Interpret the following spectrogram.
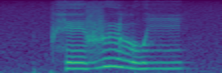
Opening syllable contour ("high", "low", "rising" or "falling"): low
